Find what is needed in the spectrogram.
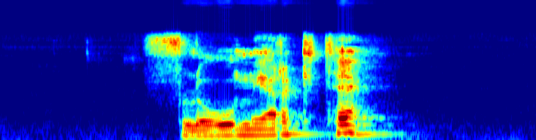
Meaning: nominative/accusative/genitive plural of Flohmarkt
- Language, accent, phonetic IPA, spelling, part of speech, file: German, Austria, [ˈfloːˌmɛʁktə], Flohmärkte, noun, De-at-Flohmärkte.ogg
